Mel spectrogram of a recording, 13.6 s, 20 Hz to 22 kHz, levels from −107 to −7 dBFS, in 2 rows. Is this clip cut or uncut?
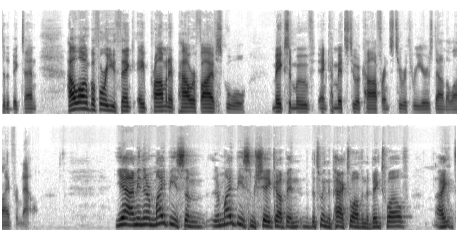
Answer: uncut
